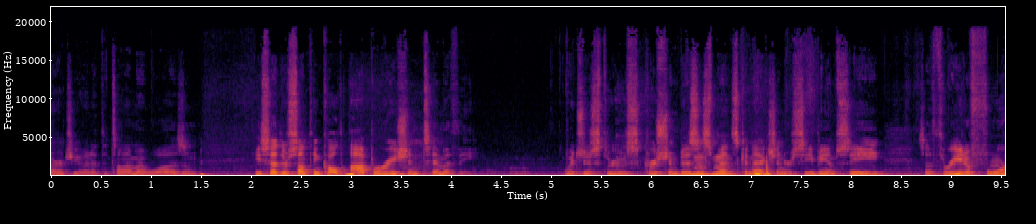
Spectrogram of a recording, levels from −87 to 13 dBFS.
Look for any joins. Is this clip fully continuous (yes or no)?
yes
